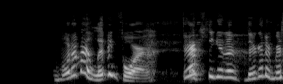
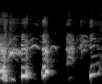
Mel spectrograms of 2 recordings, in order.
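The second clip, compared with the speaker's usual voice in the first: high laugh. Real, not acted. Laughing at the story.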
